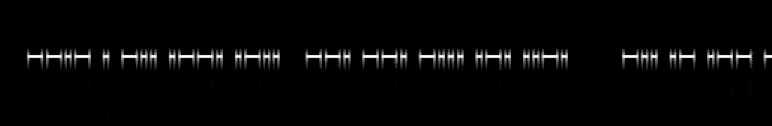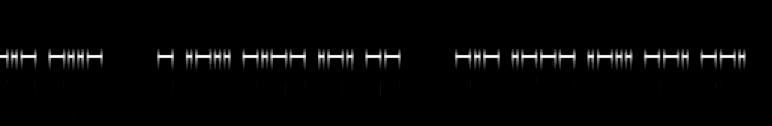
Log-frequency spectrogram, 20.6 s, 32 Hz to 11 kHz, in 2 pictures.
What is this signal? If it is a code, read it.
Morse code, heard as a keyed tone, about 19 wpm, 800 Hz. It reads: QEDPL GGBRF DAWKX TLYRM KJLGG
